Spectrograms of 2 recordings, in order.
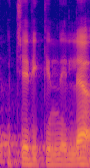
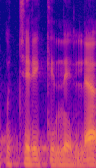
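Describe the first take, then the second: No difference in how they are said.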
